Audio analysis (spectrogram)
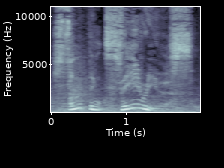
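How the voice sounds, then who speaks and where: Woman acting high, lilting, prim receptionist. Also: sing-song, takes it slowly, mellow, heavily acted. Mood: coy gossiping. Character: genteel, gossipy woman hotel receptionist. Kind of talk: audio drama dialogue.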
